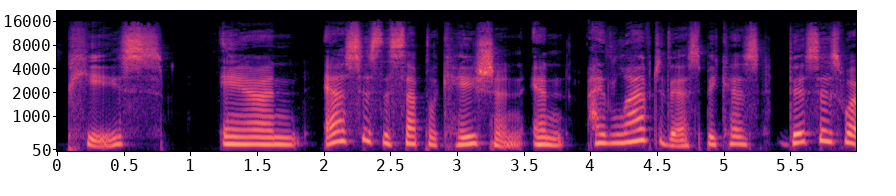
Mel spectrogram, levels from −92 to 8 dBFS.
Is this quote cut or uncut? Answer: uncut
